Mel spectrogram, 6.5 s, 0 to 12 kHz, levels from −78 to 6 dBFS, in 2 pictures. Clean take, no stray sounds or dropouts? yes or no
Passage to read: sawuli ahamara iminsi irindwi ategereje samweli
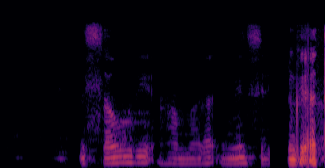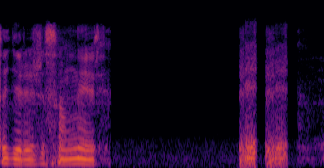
no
